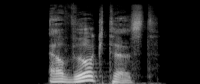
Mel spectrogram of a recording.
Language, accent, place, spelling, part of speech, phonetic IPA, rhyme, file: German, Germany, Berlin, erwürgtest, verb, [ɛɐ̯ˈvʏʁktəst], -ʏʁktəst, De-erwürgtest.ogg
- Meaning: inflection of erwürgen: 1. second-person singular preterite 2. second-person singular subjunctive II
